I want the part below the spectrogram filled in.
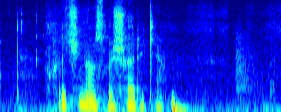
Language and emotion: Russian, neutral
